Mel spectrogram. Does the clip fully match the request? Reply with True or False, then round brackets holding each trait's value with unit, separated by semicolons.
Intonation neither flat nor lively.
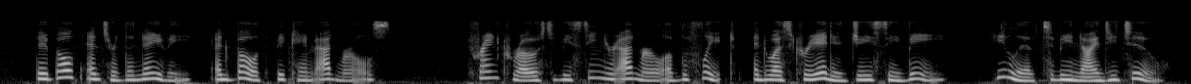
True (4.6 semitones)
